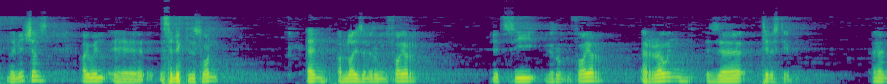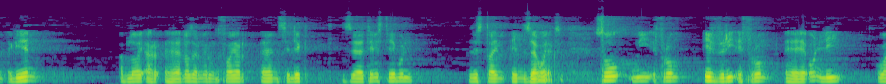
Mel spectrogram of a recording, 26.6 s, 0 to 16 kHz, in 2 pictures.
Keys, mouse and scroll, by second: 3.8 n, 4.3 n, 4.8 ctrl+Up, 6.3-8.8 drag, 10.8-12.7 drag, 10.8 middle click, 10.8 right click, 15.6-17.6 drag, 17.9-19.6 drag, 20.7-22.4 drag, 22.3 KP_6, 22.7 KP_6, 26.2 middle click.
